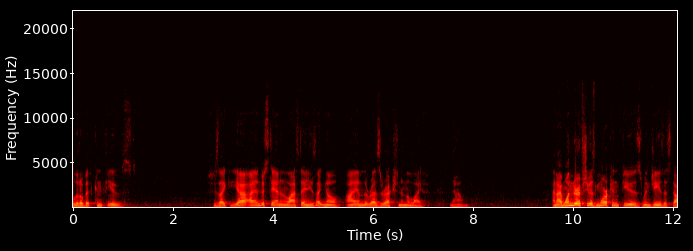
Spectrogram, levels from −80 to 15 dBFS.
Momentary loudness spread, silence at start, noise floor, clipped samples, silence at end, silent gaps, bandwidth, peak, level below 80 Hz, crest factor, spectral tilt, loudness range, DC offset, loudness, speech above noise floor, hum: 17 LU; 0 s; -65 dBFS; under 0.1%; 0 s; none; 14.5 kHz; -10 dBFS; -68 dBFS; 22 dB; -7 dB/octave; 9 LU; under 0.1%; -30 LUFS; 35 dB; none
